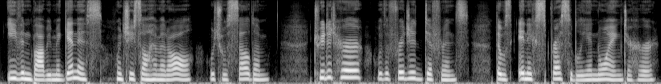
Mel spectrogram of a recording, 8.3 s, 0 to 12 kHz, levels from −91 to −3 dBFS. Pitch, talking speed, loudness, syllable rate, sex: 210 Hz, 160 wpm, -17 LUFS, 6.1 syllables/s, female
